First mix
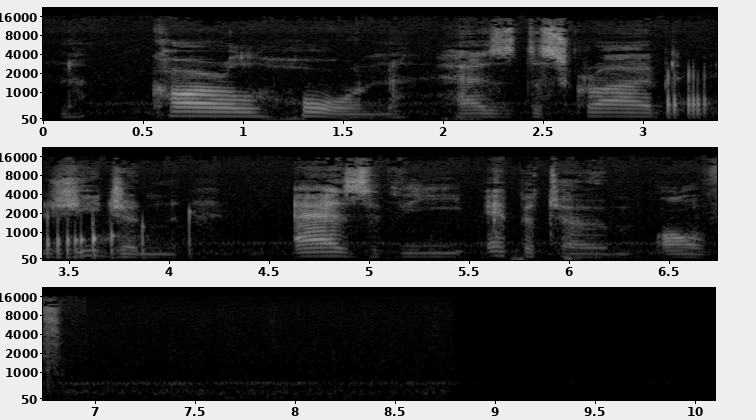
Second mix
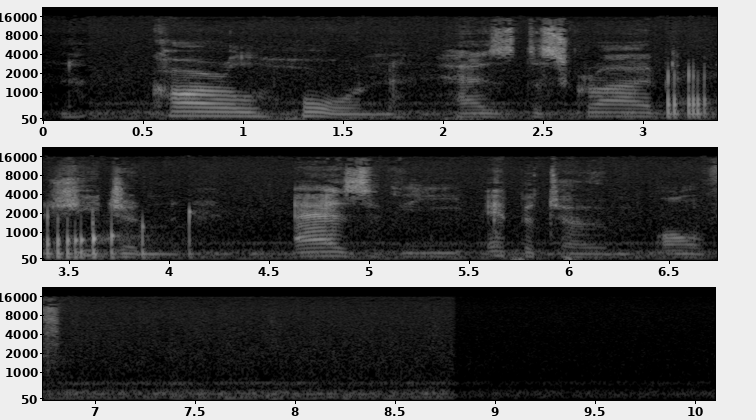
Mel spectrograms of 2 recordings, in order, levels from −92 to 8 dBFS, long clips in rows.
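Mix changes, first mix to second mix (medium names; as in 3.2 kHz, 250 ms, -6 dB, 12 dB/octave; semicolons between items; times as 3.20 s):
background +9.0 dB; master: add resonant low shelf 300 Hz +10.5 dB, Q 1.5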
